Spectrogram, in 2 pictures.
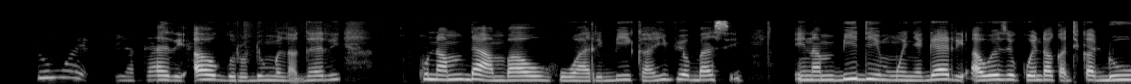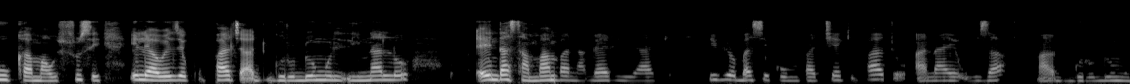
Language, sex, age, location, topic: Swahili, female, 18-24, Kisumu, finance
